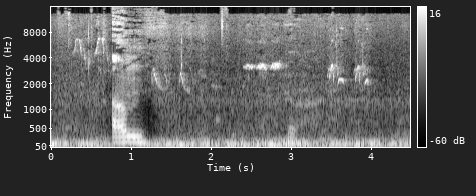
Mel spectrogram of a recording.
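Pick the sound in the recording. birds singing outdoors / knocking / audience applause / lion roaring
birds singing outdoors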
